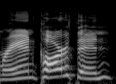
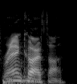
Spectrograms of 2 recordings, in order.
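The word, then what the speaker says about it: Ran Carthon: Titans general manager, going to say it right this time, Rand Carthon. – Didn't say it right this time. – Well, it's still good. You're close. Rand Carthon.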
